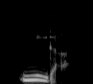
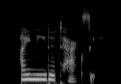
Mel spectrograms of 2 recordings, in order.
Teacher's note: a native speaker connects the D in need directly to the A. It sounds like one word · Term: connected speech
